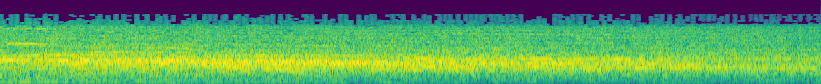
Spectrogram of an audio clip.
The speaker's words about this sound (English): and you, the audience, will tell us which one is the winner by your applause. Please, no weaseling. Just, you can scream and applaud all you want, and here is the first,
